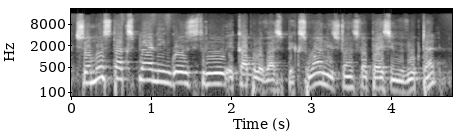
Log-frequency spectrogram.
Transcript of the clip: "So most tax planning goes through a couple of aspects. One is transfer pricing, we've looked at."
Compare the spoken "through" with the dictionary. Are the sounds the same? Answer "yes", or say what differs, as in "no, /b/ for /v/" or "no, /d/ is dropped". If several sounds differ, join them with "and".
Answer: yes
